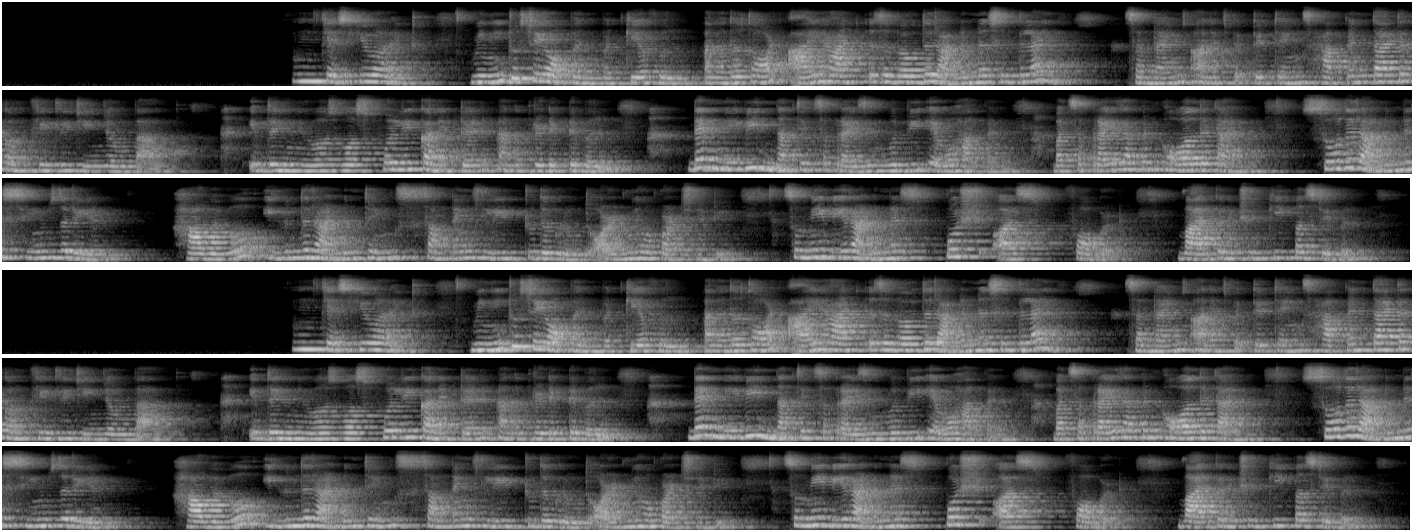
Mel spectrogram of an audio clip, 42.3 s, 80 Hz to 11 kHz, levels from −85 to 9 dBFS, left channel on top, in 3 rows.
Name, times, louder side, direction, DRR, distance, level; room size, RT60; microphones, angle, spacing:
voice 1, 2.9-4.0 4.4-10.9 11.2-15.7 16.3-20.7 21.0-29.3 29.9-37.4 37.6-38.6 38.9-39.3 39.6-41.8, right 1 dB, 5° right, -3 dB, 0.4 m, -22 dB
3.0 x 2.3 x 4.1 m, 1.1 s
head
